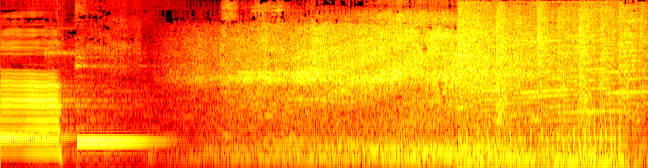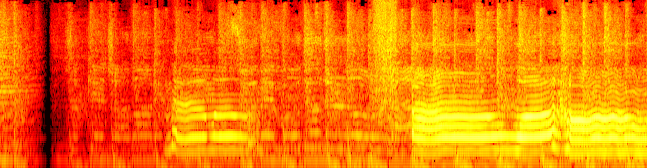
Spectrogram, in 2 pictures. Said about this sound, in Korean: 자 그럼 그리스행 비행기 이륙합니다. 갑니다. Let's get it!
